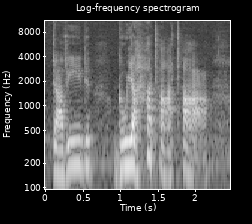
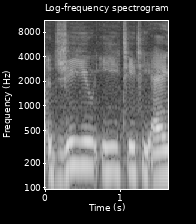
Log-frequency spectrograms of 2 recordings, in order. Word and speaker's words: Guetta: Becky Hill and Ella, um, David Guiatata. Like, I don't know, no, Guetta. He's kind of like a, techno dance house guy, I guess you would say. Um, Daddy. David Guetta.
